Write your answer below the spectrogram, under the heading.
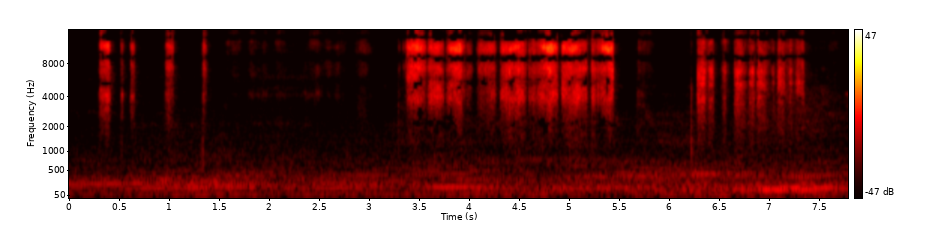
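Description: Marker pen scratching across the rough steel face of an anvil, marking the high spots to be ground down: a few short strokes, a longer one about three to five seconds in, then more short strokes, over a steady low hum.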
